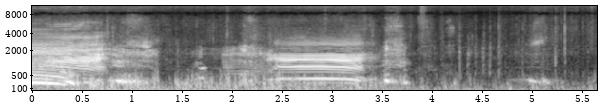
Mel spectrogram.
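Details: Cow mooing twice: a brief harmonic moo at the start, then a longer, steady, level moo lasting about a second, followed by quieter scattered farmyard noises.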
